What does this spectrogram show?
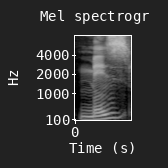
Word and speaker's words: Ms: It's pronounced Ms, like a M-Z-Z almost. And we use Ms when a woman is introducing herself or we're talking about a woman.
